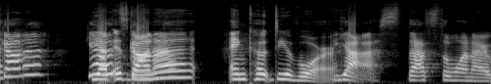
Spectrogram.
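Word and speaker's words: Côte d'Ivoire: you say that again coat duh what it's Cote d Ivoire oh you wrote it phonetically the line above what I was looking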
